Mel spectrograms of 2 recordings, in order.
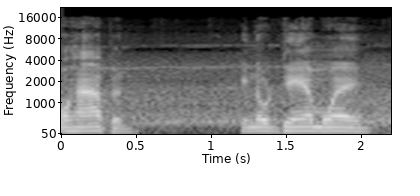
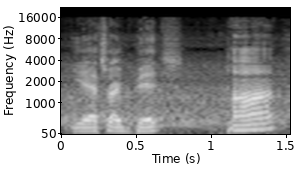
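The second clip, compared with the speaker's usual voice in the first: ordinary delivery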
